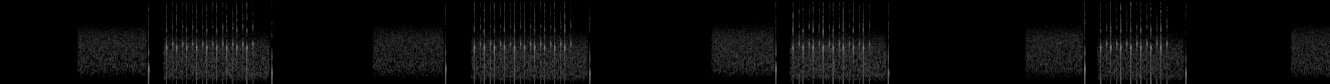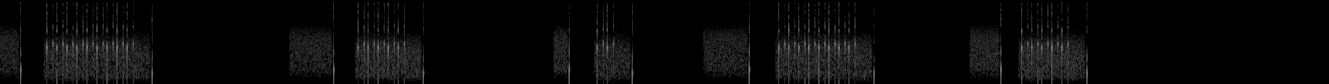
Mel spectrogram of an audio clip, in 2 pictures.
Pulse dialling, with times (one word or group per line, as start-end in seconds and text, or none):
0.8-2.7 9
3.7-5.9 0
7.1-8.9 8
10.2-11.9 7
12.9-14.8 9
16.2-17.5 5
18.8-19.6 2
20.3-22.0 8
23.0-24.2 5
